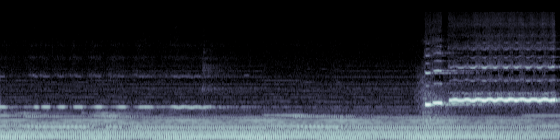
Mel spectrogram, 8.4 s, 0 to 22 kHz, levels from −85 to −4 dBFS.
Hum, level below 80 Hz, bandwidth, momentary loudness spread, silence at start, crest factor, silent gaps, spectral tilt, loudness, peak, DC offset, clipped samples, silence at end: none; -30 dBFS; 12.5 kHz; 14 LU; 0 s; 14 dB; none; -7 dB/octave; -21 LUFS; -6 dBFS; under 0.1%; under 0.1%; 0 s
